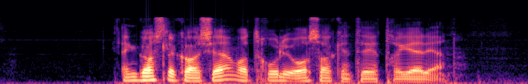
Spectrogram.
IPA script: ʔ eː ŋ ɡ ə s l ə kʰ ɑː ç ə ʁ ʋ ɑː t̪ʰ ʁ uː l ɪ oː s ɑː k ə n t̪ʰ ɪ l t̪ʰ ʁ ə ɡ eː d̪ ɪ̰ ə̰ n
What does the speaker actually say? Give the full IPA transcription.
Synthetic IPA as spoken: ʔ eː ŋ ɡ ɑ s l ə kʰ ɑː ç ə ʋ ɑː t̪ʰ ʁ uː l ɪ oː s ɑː k ə n t̪ʰ ɪ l t̪ʰ ʁ ɑ ɡ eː d̪ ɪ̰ ə̰ n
